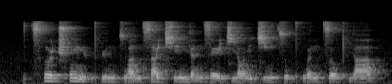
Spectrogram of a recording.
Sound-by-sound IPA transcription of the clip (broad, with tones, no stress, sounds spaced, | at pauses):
t͡sʰ ɹ̩˥˧ ʈ͡ʂʰ ʊ˥˩ ŋ y˧˥ pʰ y˨˩ n t͡s w a˧˥ n s a˧˥ ɪ̯ t͡ɕʰ i˧˥ m j ɛ˥˩ n s e˧˥ ɪ̯ t͡ɕ j ɑ˨˩ ŋ t͡ɕ i˥˩ ŋ t͡s u˨˩ pʰ w ə˥ n t͡s ɤ˧˥ pʰ j ä˧˥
